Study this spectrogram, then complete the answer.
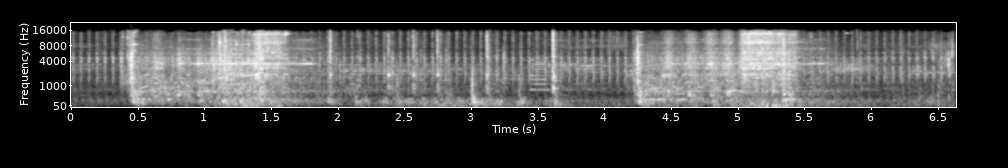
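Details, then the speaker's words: Cold start of an RV motorhome engine dormant over 20 years, with rebuilt 1-barrel Rochester carb (owner suspects still dirty) and an electric fuel pump. Gas poured into the carb, in neutral. Catches, stumbles and fades, restarts only with throttle and choke; hard cold start. "pour a little gas in the carburetor because it's cold fired up neutral oh yeah that is all awesome people this thing's running a little bit and choked open there"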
